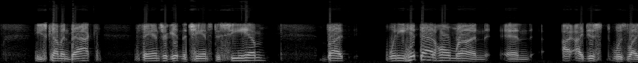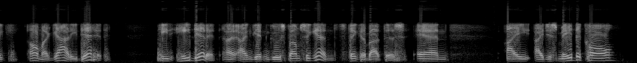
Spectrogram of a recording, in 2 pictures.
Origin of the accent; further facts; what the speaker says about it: St. Louis, Missouri, United States; And we grew up in South St. Louis, didn't have a lot of money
